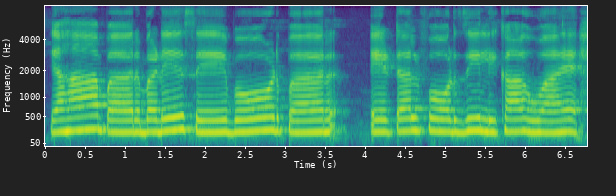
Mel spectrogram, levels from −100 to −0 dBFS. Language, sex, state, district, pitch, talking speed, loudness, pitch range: Hindi, female, Uttar Pradesh, Saharanpur, 220 Hz, 105 wpm, -12 LUFS, 215-235 Hz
